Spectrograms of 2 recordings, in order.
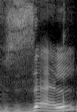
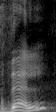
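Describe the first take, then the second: First: It starts with a plain 'z' sound, tongue inside. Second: It starts with a 'th' sound, tongue between teeth. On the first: The speaker calls it wrong. "kita tukar kepada huruf zal macam ni. Salah ni" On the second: The speaker calls it right. "original zal"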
